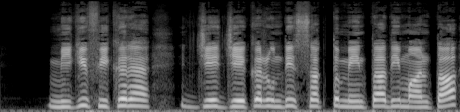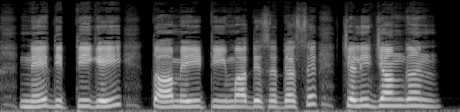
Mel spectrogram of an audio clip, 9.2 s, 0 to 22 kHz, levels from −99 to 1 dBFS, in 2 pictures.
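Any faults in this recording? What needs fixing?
Nothing to fix here, as no faults are audible anywhere in this speech.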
